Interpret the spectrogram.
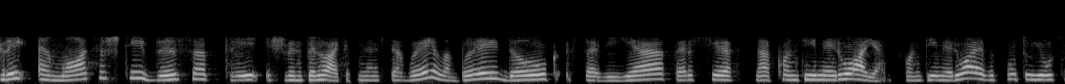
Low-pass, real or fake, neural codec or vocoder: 3.6 kHz; fake; codec, 16 kHz, 1.1 kbps, Voila-Tokenizer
